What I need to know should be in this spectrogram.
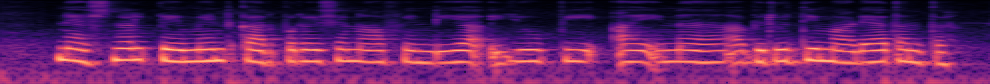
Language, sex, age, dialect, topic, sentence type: Kannada, female, 36-40, Dharwad Kannada, banking, statement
